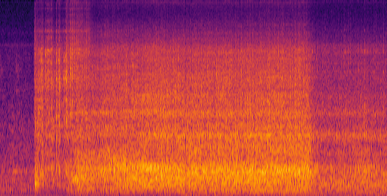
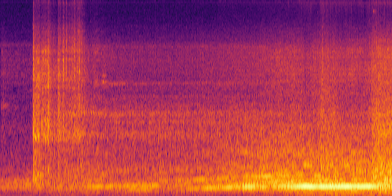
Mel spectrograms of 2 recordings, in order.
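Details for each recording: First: Old Honda Scoopy FI scooter on centre stand, throttle body before service, idle screw being adjusted: catches and runs at a fast, uneven idle for about four seconds, then drops lower; idle won't come down, air leak past worn throttle body. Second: Old Honda Scoopy FI that died when throttled, after injector and throttle body service and idle adjustment: engine climbs smoothly in pitch as the throttle opens and holds steady without stumbling; pull now light, idle stable.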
